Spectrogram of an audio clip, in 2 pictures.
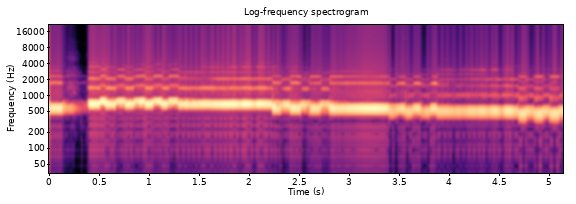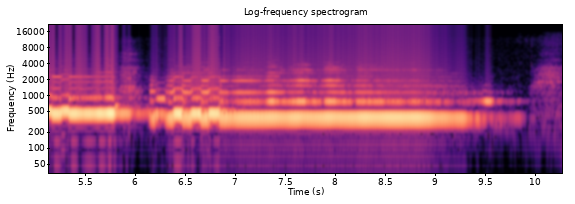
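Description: Native American flute playing trills down the scale: on each note a finger flutters rapidly between two neighbouring pitches, then the note is held, stepping lower each time. It ends on a long steady low note that fades out shortly before the end.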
